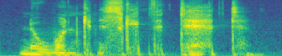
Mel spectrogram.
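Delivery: almost a whisper. Voicing a being that speaks of the dead: almost a whisper. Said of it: "Whisper almost".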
